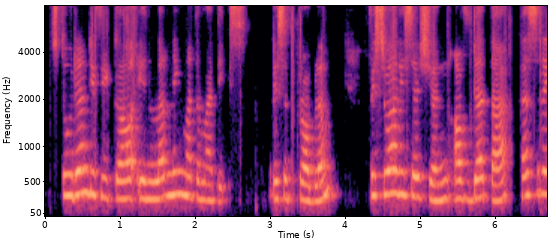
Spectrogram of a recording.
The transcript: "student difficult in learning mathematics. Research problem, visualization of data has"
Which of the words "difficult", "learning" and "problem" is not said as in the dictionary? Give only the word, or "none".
difficult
